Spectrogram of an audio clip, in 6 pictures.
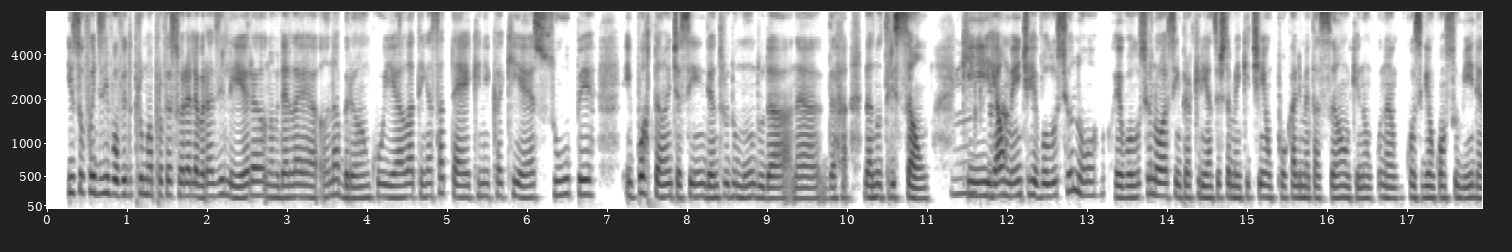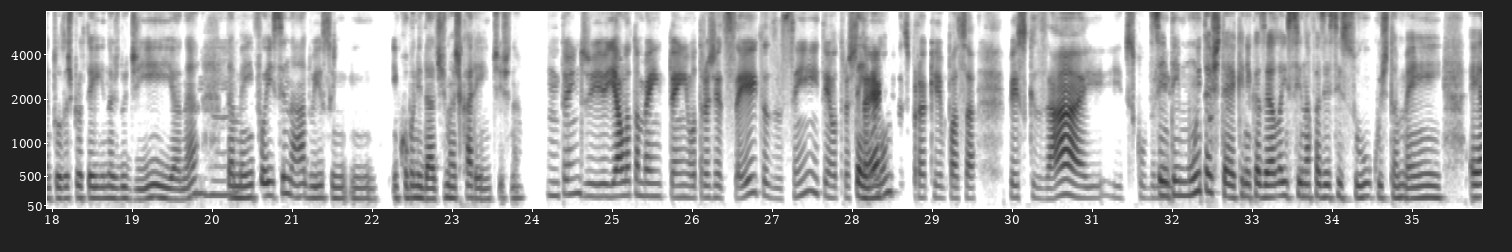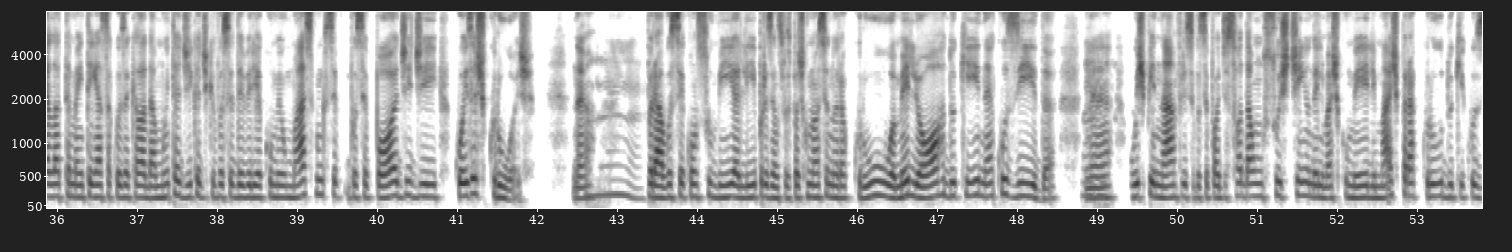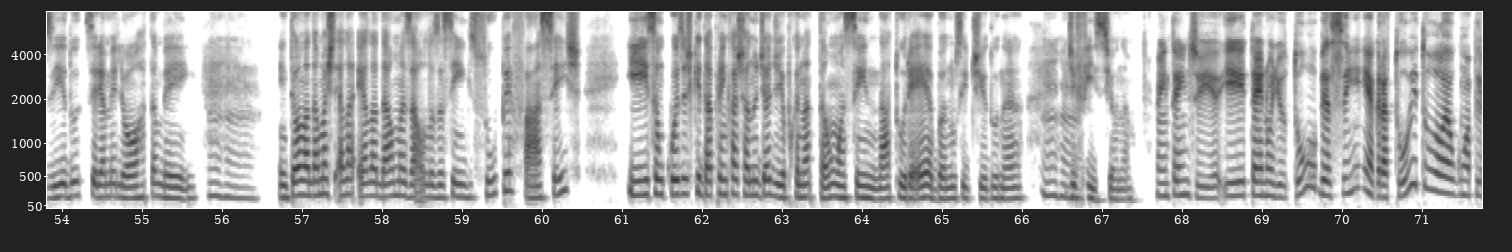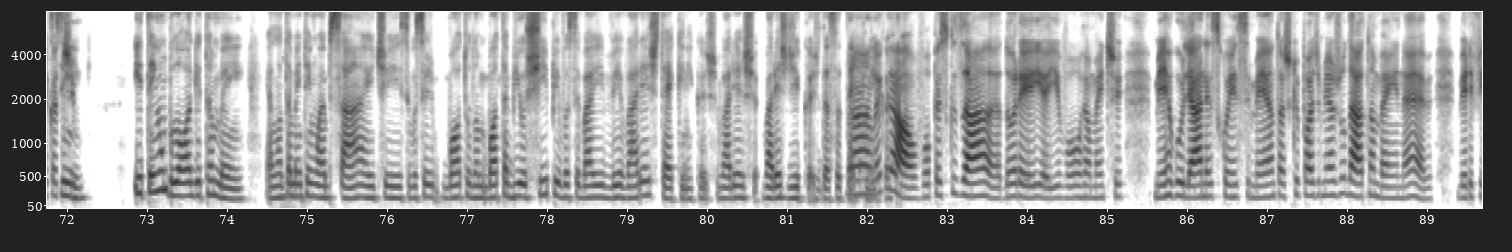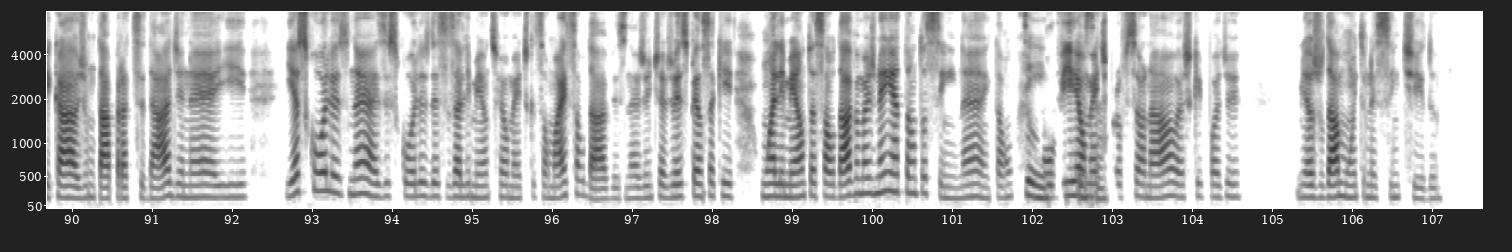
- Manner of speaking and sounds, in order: tapping; unintelligible speech
- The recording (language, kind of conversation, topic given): Portuguese, advice, Como posso equilibrar praticidade e saúde ao escolher alimentos?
